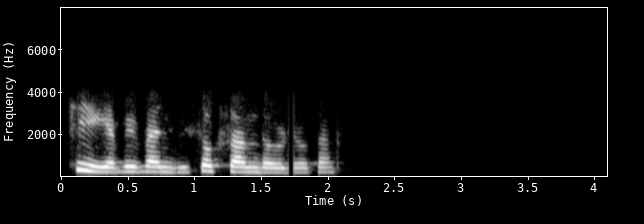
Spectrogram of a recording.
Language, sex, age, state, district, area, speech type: Dogri, female, 45-60, Jammu and Kashmir, Reasi, urban, conversation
